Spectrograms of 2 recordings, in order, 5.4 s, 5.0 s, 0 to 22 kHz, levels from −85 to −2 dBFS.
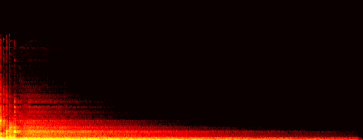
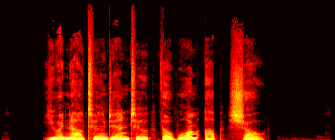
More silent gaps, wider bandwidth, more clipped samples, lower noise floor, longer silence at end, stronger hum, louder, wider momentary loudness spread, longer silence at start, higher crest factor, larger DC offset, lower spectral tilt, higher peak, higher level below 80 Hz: neither; second, 3.4 kHz vs 18.5 kHz; neither; second, -47 dBFS vs -69 dBFS; second, 0.6 s vs 1.1 s; neither; about the same, -18 LUFS vs -19 LUFS; first, 25 LU vs 10 LU; second, 0 s vs 0.7 s; about the same, 16 dB vs 14 dB; neither; first, -9.5 dB/octave vs -5.5 dB/octave; first, 0 dBFS vs -6 dBFS; first, -16 dBFS vs -64 dBFS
